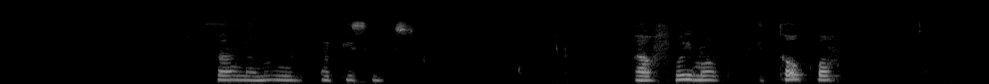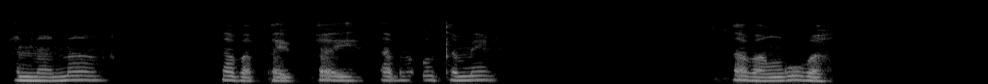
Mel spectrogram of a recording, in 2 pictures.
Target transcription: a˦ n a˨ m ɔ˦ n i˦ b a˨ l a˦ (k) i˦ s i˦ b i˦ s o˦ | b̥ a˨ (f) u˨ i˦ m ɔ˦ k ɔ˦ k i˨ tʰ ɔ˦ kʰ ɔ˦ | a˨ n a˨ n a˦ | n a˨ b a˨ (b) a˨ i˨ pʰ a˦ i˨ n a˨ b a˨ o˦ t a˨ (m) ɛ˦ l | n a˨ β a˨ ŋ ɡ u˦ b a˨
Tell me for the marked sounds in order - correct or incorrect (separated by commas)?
correct, correct, incorrect, correct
